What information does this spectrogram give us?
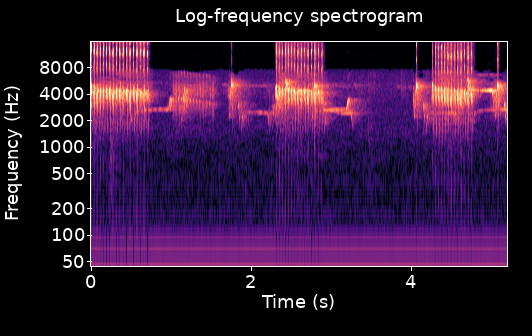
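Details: Scarlet-backed flowerpecker female calling to spur males: three harsh, fast-pulsing bursts about two seconds apart, interspersed with sharp high chirps and thin whistled notes.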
